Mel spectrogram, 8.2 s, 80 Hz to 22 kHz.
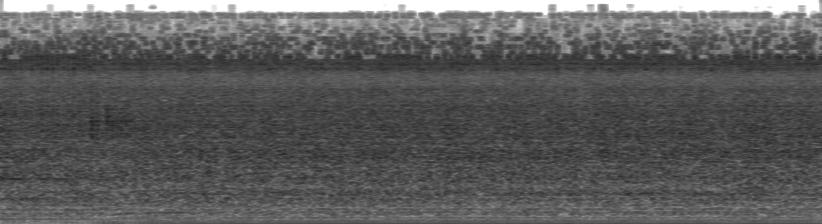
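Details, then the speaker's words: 37-year-old Montgomery Ward mower, Briggs & Stratton 3.0 hp 92502 Vacu-Jet carb, hot restart after choke diaphragm replacement for hard hot starting: catches within a second, steady even idle with no stumbling; fixed. "going to start it hot on half throttle well i think it's safe to say it's fixed and we'll call that job done"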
